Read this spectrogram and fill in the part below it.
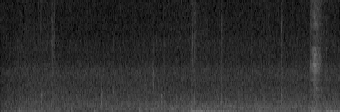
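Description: Rain patters steadily during a practice session in the racing management game Motorsport Manager, a soft even hiss with faint drops and a low rumble swelling partway through.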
